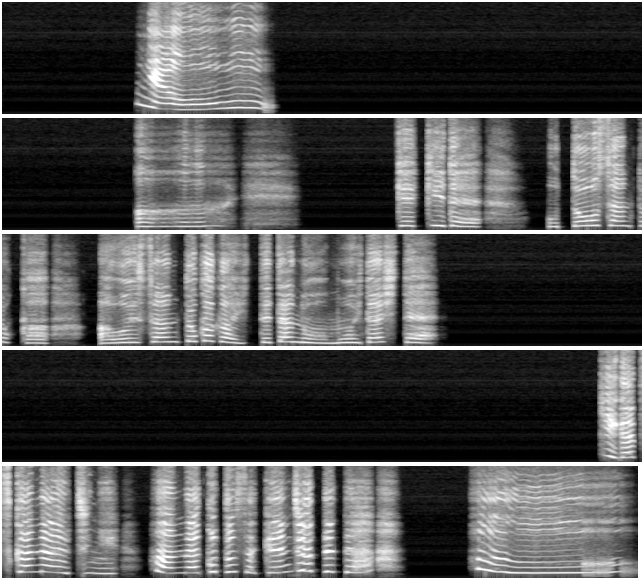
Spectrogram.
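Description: A young woman speaks with animation in a high voice, with pauses between lines.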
